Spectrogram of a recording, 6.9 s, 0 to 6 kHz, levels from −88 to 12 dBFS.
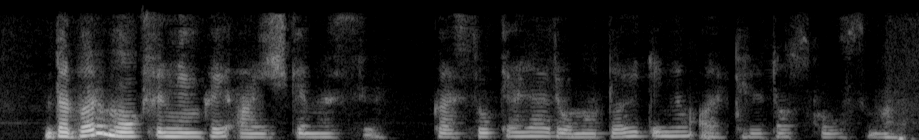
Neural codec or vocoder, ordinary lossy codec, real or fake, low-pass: codec, 44.1 kHz, 3.4 kbps, Pupu-Codec; AAC, 24 kbps; fake; 5.4 kHz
